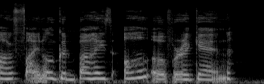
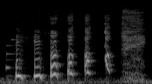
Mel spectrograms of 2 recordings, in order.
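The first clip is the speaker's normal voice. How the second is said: amused laugh; 11 semitones higher than usual. Acted. Alice laughs at late arrival.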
